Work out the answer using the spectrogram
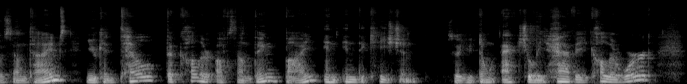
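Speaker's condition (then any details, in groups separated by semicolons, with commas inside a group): No condition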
